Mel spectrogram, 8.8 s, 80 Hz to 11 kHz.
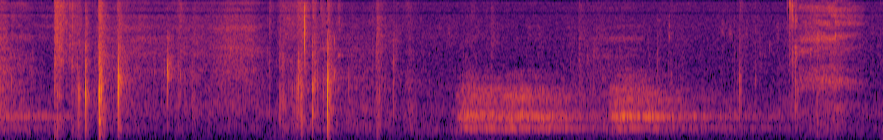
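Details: Two Great Pyrenees guarding an alpaca herd bark from a distance at 8am on November 30, 2010, in short, sharp bursts, then a longer drawn-out tone, with no apparent provocation in otherwise silent surroundings.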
